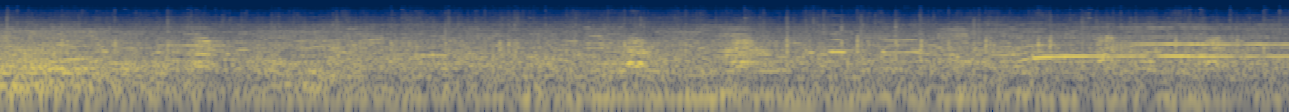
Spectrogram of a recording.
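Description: Parade spectators chattering along the street, with a couple of short sharp sounds midway that fit dog barks. A steady held tone starts near the end.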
